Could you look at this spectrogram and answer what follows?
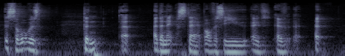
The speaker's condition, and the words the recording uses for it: Stuttering. It also meant I stuttered more than I think on any episode because of that slight nerves over such a serious subject.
